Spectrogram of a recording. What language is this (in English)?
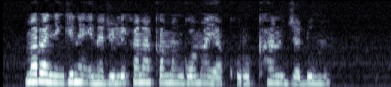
Swahili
